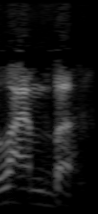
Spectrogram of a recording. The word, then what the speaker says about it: lamb: It's the B on the end of lamb, and I'm afraid it's a really dull answer. – Oh. – It's a very old word, lamb, as it's pronounced in Anglo-Saxon or Old English.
